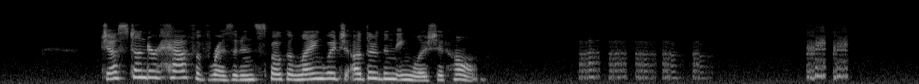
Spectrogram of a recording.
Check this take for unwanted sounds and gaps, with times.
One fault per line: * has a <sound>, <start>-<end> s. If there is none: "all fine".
* has a laugh, 5.8-7.1 s
* has a laugh, 8.1-8.5 s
